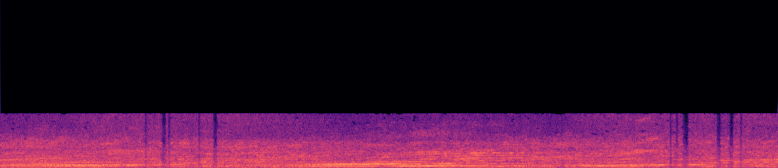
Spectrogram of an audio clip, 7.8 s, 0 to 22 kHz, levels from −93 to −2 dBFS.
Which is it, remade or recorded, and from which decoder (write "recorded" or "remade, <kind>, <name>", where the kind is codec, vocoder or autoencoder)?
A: recorded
